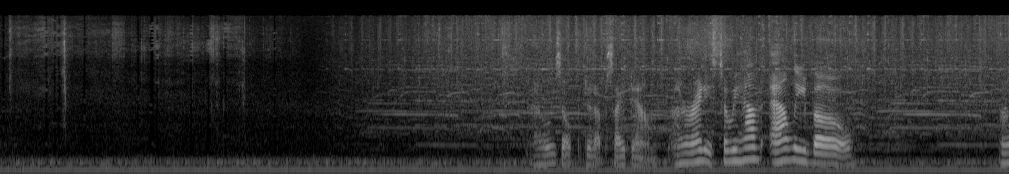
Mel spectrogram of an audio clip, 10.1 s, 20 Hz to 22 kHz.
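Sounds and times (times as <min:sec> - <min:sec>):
paper being unfolded: 0:00.0 - 0:02.8
steady low hum: 0:00.0 - 0:10.0.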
